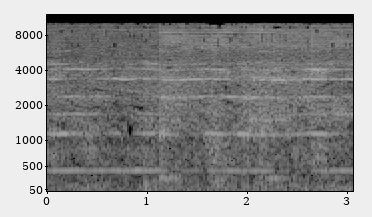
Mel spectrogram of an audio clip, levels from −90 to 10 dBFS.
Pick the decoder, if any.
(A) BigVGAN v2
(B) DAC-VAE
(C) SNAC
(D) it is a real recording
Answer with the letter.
D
